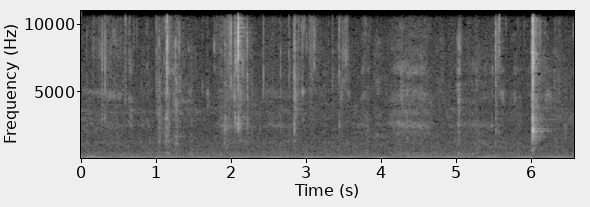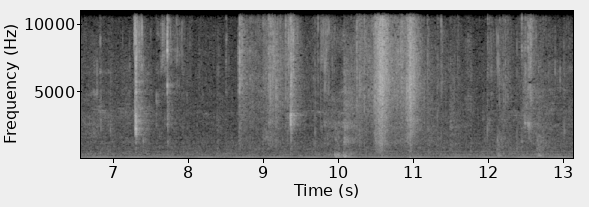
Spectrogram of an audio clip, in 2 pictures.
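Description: Close-miked mouth sounds of a man biting and chewing a fried chicken sandwich: irregular wet smacks and clicks of chewing and lip-smacking. A steady low hum runs underneath.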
